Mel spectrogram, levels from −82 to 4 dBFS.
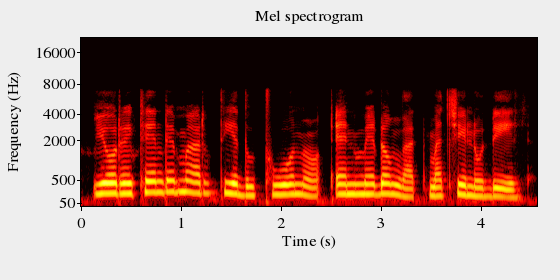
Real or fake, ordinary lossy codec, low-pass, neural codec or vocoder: fake; none; 7.2 kHz; codec, 16 kHz, 1 kbps, FunCodec, trained on LibriTTS, 50 frames a second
